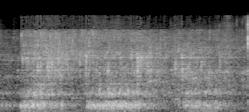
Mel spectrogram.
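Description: A toilet flushes with a loud, steady rush and gurgle of water that runs for about three seconds, with no talking over it.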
